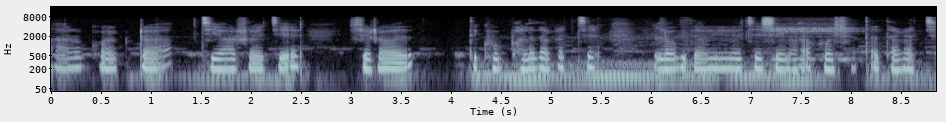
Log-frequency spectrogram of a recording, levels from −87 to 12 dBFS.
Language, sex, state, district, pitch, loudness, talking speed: Bengali, female, West Bengal, North 24 Parganas, 105 Hz, -18 LUFS, 95 wpm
